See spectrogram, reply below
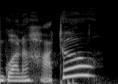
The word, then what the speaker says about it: Guanajuato: Go back to her family life and Olivia's grandparents who were born in Guanajuato. Do you know how to pronounce that? – That sounds... – Guanajuato? – That sounds good.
